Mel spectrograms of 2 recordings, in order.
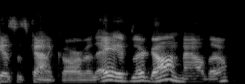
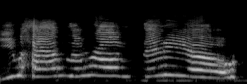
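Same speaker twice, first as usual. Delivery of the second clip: very high, slow squeaky meme shout; 3 dB louder, much slower than usual. Retold or imitated. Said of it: "I'll just D M the person, like".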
